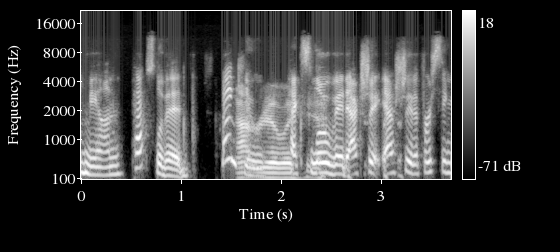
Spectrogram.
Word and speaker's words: Paxlovid: are those who um can most benefit from paxlovid.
